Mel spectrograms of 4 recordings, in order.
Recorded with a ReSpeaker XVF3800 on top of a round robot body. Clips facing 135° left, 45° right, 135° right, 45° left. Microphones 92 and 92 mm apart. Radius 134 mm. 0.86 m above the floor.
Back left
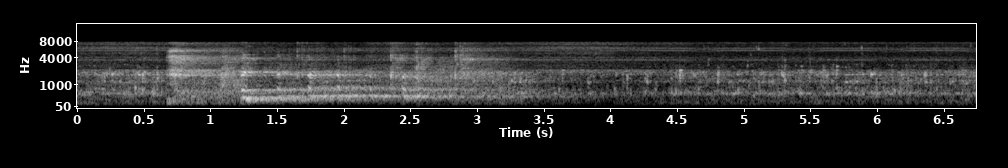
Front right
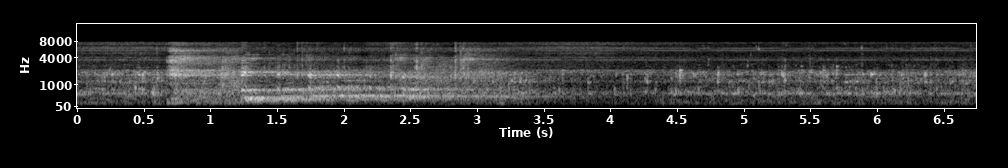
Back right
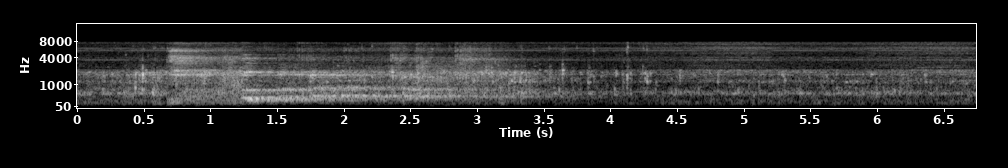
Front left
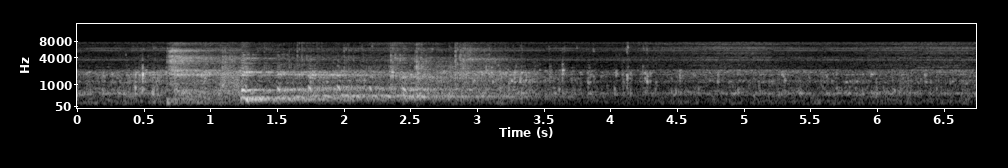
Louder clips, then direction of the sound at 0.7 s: Back left 1 dB, front left 1 dB; 55° left.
